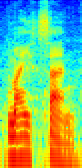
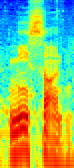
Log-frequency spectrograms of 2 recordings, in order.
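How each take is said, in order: First: The first word sounds like 'my'. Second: The first word sounds like 'me'. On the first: The speaker calls it wrong. "not my son" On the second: The speaker calls it right. "that is me son"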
